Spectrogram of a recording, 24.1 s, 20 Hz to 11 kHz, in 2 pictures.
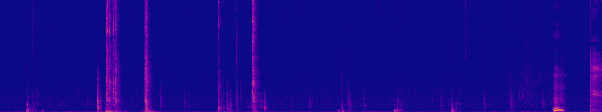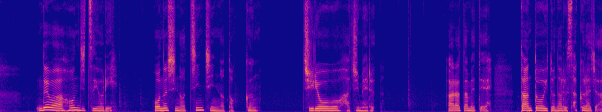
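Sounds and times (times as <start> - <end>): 
speech: 0.5 - 0.8, 11.1 - 11.3, 12.8 - 14.4, 15.1 - 17.3, 18.1 - 19.7, 21.0 - 24.0
door being shut: 2.0 - 3.2, 4.4 - 5.4.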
